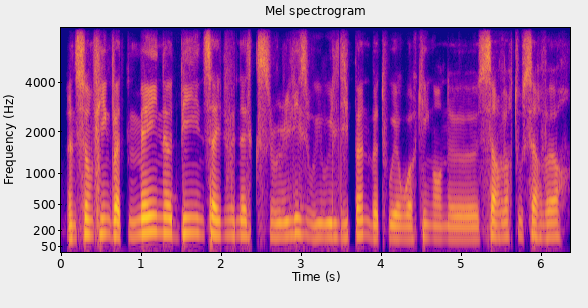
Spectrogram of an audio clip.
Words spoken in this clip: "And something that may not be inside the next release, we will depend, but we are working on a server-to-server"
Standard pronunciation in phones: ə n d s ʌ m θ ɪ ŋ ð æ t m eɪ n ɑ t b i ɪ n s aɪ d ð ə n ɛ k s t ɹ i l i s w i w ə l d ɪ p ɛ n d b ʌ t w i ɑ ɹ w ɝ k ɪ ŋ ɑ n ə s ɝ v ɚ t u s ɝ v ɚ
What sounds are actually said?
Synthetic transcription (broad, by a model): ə n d s ʌ m θ ɪ ŋ ð æ t m eɪ n ɑ t b i ɪ n s aɪ d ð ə n ɛ k s t ɹ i l i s w i w ə l d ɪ p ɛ n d b ʌ t w i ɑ ɹ w ɝ k ɪ ŋ ɑ n ə s ɝ v ɚ t u s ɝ v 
